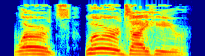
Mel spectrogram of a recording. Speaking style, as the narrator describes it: boomed the old man's voice

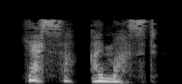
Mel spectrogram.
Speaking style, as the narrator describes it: she whispered, her anger fading now

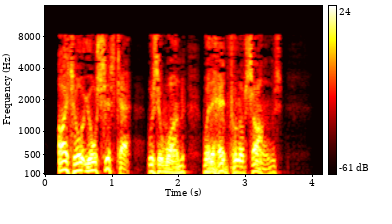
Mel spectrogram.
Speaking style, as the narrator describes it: the hound growled

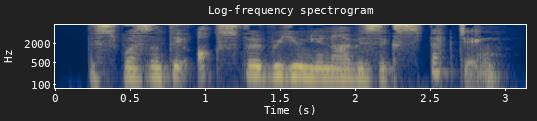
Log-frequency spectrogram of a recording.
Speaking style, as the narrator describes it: Mehmet said to Nick in a low voice

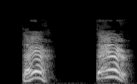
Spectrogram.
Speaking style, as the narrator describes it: Peregrine was shouting

